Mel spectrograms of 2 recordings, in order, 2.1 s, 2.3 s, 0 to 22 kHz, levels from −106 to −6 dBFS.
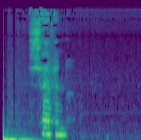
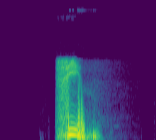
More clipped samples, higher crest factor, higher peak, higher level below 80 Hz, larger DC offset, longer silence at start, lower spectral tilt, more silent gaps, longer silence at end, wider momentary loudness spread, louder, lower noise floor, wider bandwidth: neither; about the same, 16 dB vs 20 dB; second, -16 dBFS vs -4 dBFS; about the same, -46 dBFS vs -42 dBFS; neither; second, 0.05 s vs 0.85 s; second, -4 dB/octave vs -12 dB/octave; neither; first, 1.1 s vs 0.85 s; second, 15 LU vs 19 LU; second, -32 LUFS vs -19 LUFS; second, -72 dBFS vs -76 dBFS; first, 17 kHz vs 4.1 kHz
